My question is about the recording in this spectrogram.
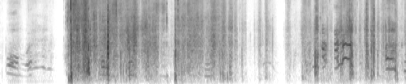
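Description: A loud burst of rustling and knocking right on a handheld phone's microphone for about two seconds, starting a second in, as the phone is handled and swung about. Children's voices are heard briefly at the start and again near the end.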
